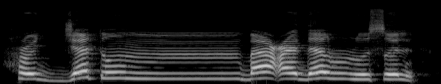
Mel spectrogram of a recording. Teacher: یا دیکھیں حجتم، تا کے پر تنوین ہے، تنوین کے بعد جو ہے با آ رہا ہے تو یہاں پر اقلاب ہوگا، یعنی تبدیلی ہوگی، تو ہم یہاں میم کا تلفظ کریں گے اور ہم یہاں غنہ بھی کریں گے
